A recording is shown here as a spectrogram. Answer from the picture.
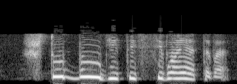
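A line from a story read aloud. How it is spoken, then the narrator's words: Trembling exclamation. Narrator (Russian): воскликнула она дрожащим голосом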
